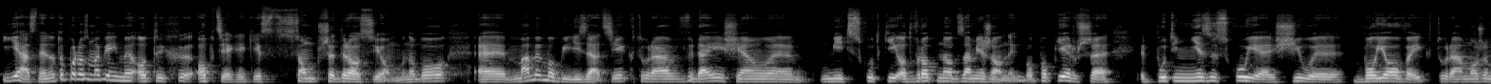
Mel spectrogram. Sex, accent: male, native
